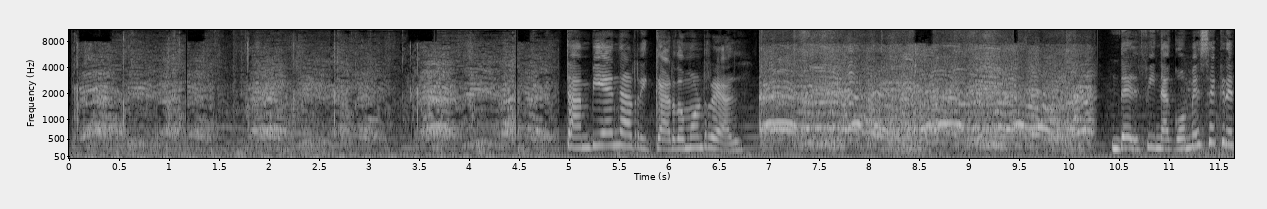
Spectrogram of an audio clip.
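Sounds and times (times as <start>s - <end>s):
large crowd chanting in rhythmic unison: 0.0s - 4.9s, 6.9s - 10.3s
speech: 5.1s - 6.8s, 10.4s - 11.6s.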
